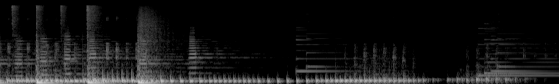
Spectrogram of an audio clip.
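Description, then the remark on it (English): A small motor scooter engine revs in a few quick bursts, then settles into a steady buzzing drone as Little Red rides her scooter all the way home, with no voices. “Then Little Red gave Grammy and Wolfie a hug goodbye, and she rode her scooter all the way home.”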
